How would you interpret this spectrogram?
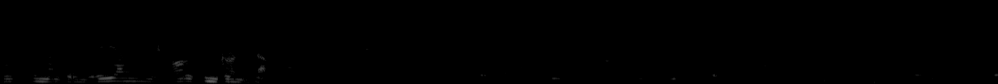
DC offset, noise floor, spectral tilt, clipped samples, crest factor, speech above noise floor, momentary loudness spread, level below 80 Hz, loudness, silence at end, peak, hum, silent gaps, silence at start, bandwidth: under 0.1%; -84 dBFS; -7 dB/octave; under 0.1%; 22 dB; 25 dB; 10 LU; under -90 dBFS; -60 LUFS; 0 s; -44 dBFS; none; none; 0.05 s; 4.3 kHz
